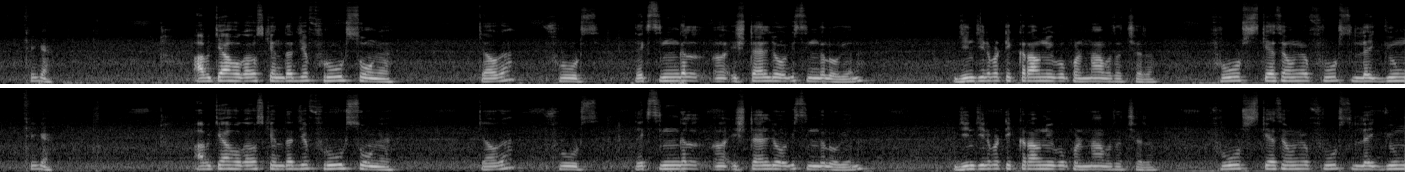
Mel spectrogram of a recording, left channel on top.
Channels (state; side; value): normal; both; correlation 0.65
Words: ठीक है। अब क्या होगा उसके अंदर, जो फ्रूट्स होंगे, क्या होगा, फ्रूट्स। देख सिंगल स्टाइल जो होगी सिंगल हो गया ना, जिन जिन पर टिक करा उन्हीं को पढ़ना बस अच्छे से। फ्रूट्स कैसे होंगे, फ्रूट्स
